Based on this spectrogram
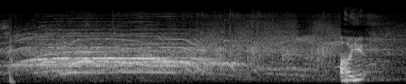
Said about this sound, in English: You're cheering? I didn't know you were cheering.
